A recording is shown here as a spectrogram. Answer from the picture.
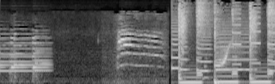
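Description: Digital piano notes from a cat pressing the keys, stopping abruptly under a second in; after a short pause a cat gives one meow, and then loud, bouncy music with a heavy bass beat starts about two and a half seconds in.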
